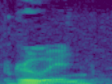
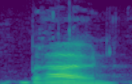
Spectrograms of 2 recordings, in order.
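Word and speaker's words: Bruyn: because I called George Bruin for decades. How am I supposed to pronounce his name? Bruin. Like brown. But then Brown as in as the color.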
